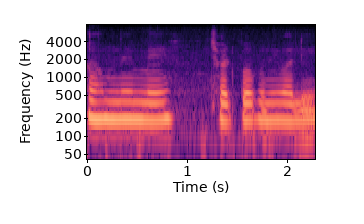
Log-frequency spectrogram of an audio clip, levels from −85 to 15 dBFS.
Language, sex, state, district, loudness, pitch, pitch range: Bhojpuri, female, Uttar Pradesh, Ghazipur, -14 LUFS, 185 Hz, 180-190 Hz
